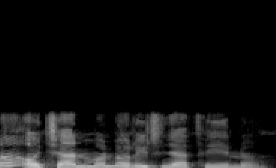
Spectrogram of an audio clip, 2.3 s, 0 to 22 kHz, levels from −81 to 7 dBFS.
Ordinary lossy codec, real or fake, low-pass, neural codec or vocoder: MP3, 96 kbps; real; 7.2 kHz; none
